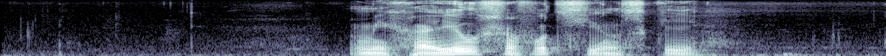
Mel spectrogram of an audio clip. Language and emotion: Russian, neutral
